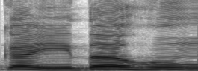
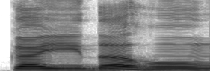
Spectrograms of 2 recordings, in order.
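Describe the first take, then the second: The two takes are said the same way.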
